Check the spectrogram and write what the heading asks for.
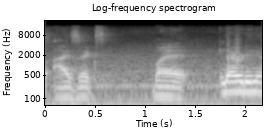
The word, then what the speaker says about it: Izix: pronounce my name because it's spelled iix which is just Isaac's but they already knew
